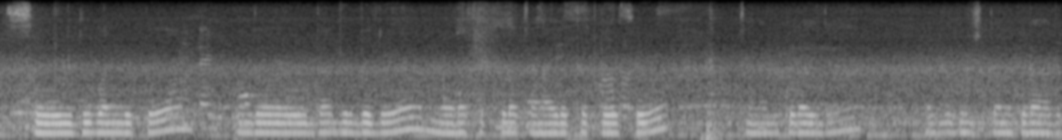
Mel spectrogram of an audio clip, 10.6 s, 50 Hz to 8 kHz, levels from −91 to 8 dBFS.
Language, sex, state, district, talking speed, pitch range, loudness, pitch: Kannada, female, Karnataka, Belgaum, 90 wpm, 155-160 Hz, -22 LUFS, 160 Hz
